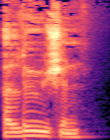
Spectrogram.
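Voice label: "allusion", British English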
